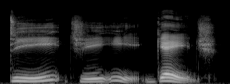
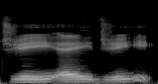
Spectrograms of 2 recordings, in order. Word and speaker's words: gauge: GAGE, gauge. Okay, great. That's it. That's how you pronounce it. Gauge. Easy. Gauge. Long A sound because of the E at the end.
